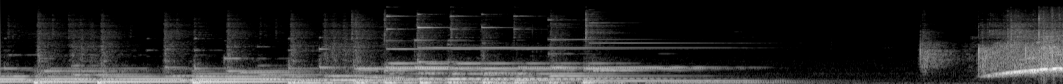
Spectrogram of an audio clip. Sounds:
glockenspiel, music, musical instrument, percussion

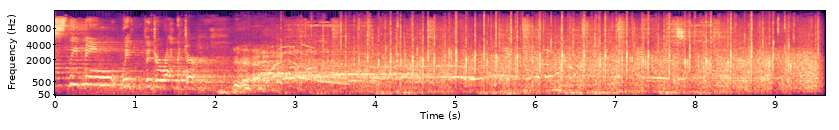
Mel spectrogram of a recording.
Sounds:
speech, music, female speech

